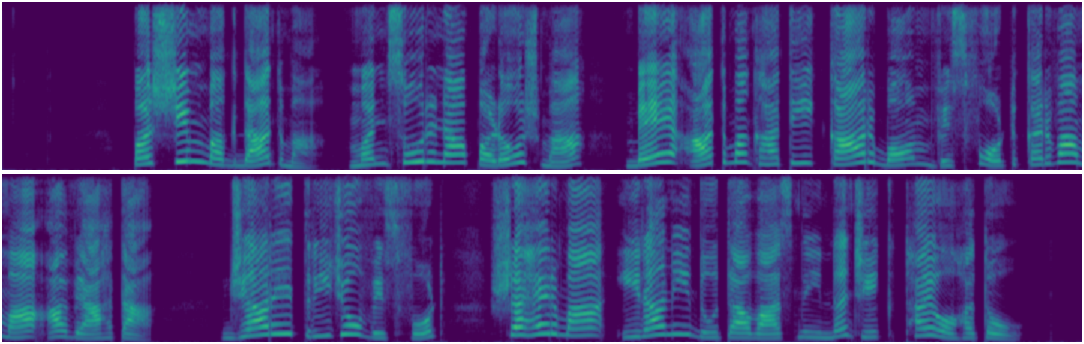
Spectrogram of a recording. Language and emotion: Gujarati, neutral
